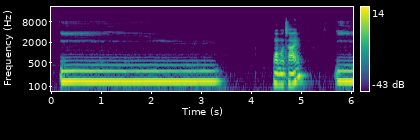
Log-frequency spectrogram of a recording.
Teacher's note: first you pronounce E sound, and then gradually shape your mouth into an O shape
